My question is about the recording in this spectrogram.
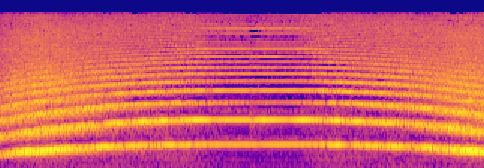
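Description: An air-raid siren sound effect: one long wail that climbs in pitch over the first second, holds high, and sinks slowly again toward the end.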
